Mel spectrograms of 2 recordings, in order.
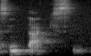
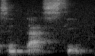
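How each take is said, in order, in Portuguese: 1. O x não tem som de s. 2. O x tem som de s. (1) "não é sintaxe" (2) "é como se fosse um S aqui"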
